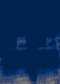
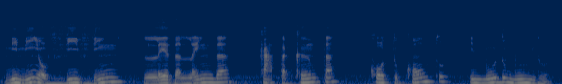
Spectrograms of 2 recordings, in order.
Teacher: Pares de palavras que mudam o significado ao mudar simplesmente a vogal de oral para nasal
